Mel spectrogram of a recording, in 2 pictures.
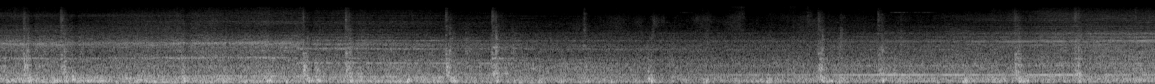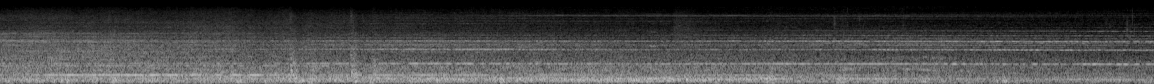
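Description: A train running slowly over the rails, with a steady rumble and sharp clicks from the wheels over rail joints in the first half. Several steady squealing tones from the wheels on the track last through most of the passage.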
